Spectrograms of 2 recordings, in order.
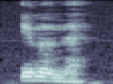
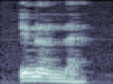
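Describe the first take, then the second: No difference in how they are said.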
